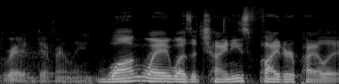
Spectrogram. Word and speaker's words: Wang Wei: Wong Wei is W-A-N-G. Like Wang. W-E-I.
